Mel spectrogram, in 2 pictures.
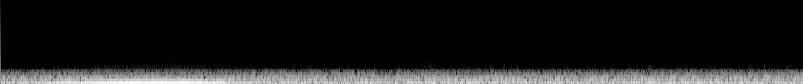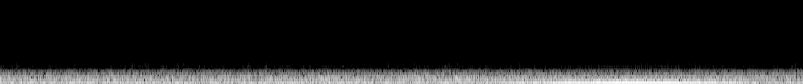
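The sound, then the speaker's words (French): A low, steady whale call sounds twice, about twelve seconds apart, each note lasting a second or two over a constant murky underwater rumble, with no voices. “Alors, vous allez voir, ça ressemble beaucoup à la baleine blanche antarctique, mais c'est juste la première note.”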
